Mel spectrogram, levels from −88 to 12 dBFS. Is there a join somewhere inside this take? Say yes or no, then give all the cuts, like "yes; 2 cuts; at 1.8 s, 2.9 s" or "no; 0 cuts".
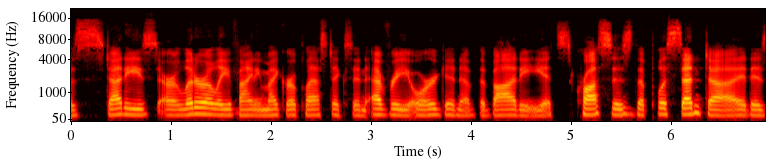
no; 0 cuts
